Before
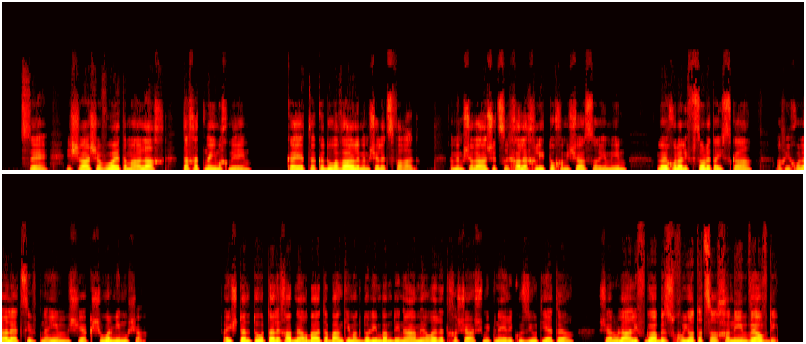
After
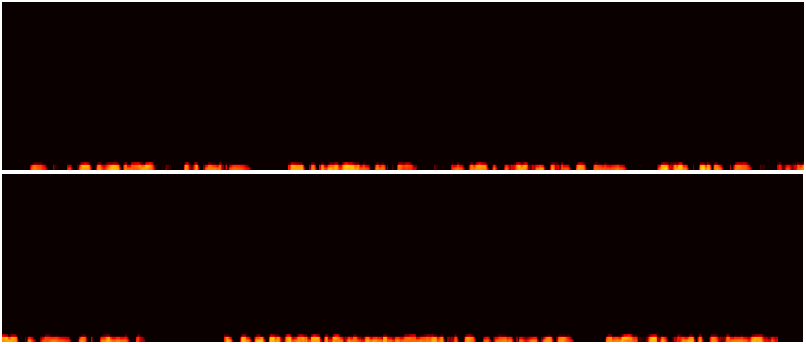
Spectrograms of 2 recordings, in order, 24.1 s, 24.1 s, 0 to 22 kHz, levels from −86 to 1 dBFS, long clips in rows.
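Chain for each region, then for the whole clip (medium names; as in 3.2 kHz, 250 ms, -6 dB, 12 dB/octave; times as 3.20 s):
21.35–21.90 s: high-pass 540 Hz 24 dB/octave + waveshaping leveller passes 2
whole clip: level rider gain up to 9 dB; steep low-pass 650 Hz 96 dB/octave; differentiator; trim +6.5 dB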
